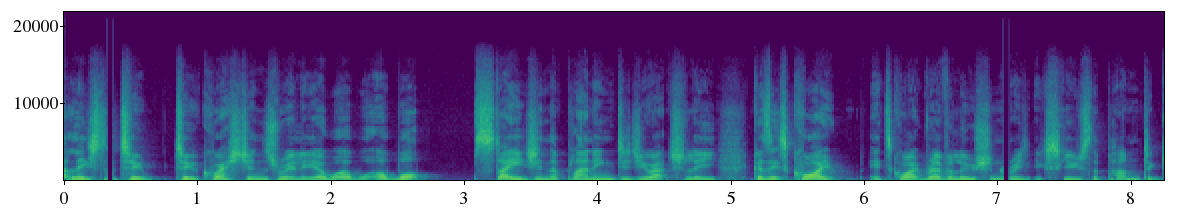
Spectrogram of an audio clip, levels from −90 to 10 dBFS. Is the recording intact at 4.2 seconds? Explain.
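Yes, at 4.2 seconds the speech carries on with no audible fault.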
